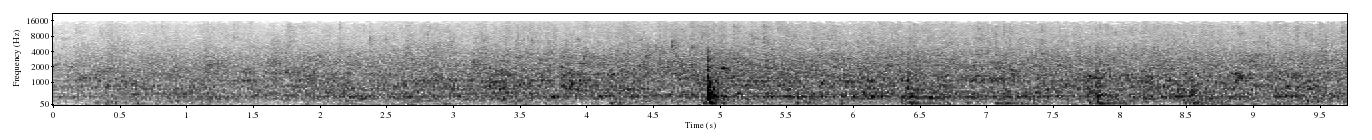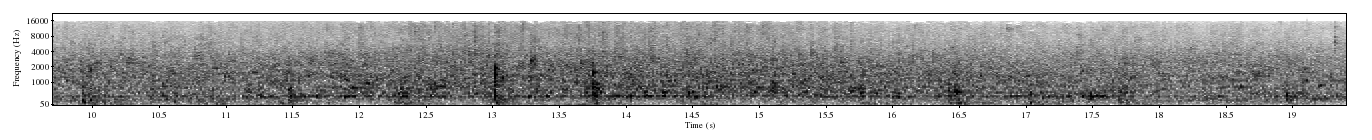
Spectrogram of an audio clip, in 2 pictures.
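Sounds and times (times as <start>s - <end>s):
water trickling and splashing from a slow-flowing stream inside a limestone cave: 0.0s - 19.3s.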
